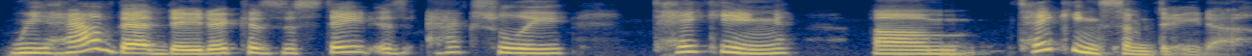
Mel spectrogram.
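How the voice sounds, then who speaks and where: A woman's voice: on the high side, lively intonation, measured pace, dry recording, studio quality. A woman hosting a talk show, casual and friendly, with frequent fillers over a video call. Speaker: host.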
